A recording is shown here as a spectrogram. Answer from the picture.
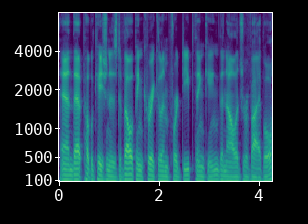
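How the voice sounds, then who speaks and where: A man with an American accent and a very deep, low pitch, at a moderate pace, with a dry, close sound and no echo. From United States. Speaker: podcast host. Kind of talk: podcast intro and moderated panel discussion. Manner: casual with frequent fillers.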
